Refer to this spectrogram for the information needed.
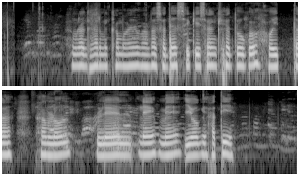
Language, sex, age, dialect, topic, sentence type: Magahi, male, 25-30, Western, banking, question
